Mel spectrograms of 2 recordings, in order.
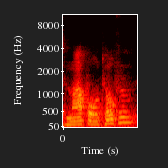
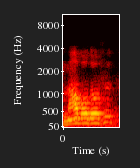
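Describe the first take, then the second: First: The dish name is pronounced the familiar English way. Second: The dish name is pronounced the Japanese way. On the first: "what you guys might be more familiar with" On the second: "that's the Japanese way of pronouncing"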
